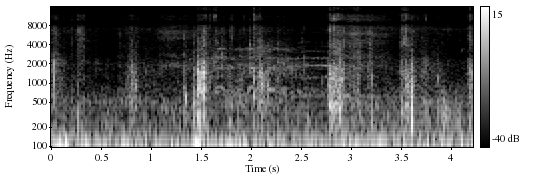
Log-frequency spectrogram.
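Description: Footsteps on a mulch and grass path, a few irregular steps about half a second apart, over a low rumble.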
